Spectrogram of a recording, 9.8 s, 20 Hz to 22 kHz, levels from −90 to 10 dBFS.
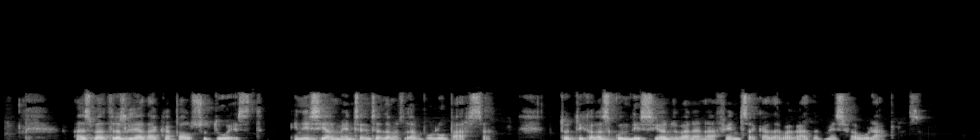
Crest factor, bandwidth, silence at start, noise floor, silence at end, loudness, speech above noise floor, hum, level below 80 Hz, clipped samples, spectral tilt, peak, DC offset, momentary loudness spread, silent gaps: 18 dB; 7.8 kHz; 0.25 s; -84 dBFS; 0.6 s; -19 LUFS; 64 dB; none; -58 dBFS; under 0.1%; -4 dB/octave; -2 dBFS; under 0.1%; 18 LU; none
